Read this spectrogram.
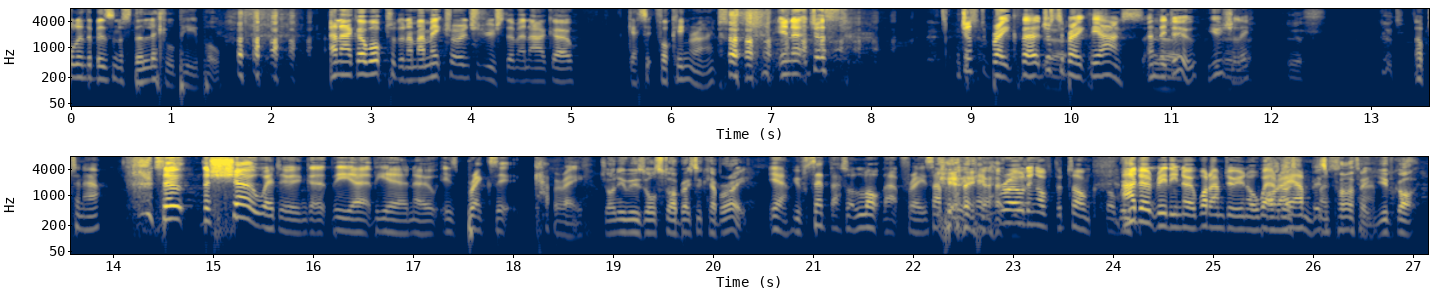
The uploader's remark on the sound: Recorded in front of a Live audience at London's Royal Vauxhall Tavern.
